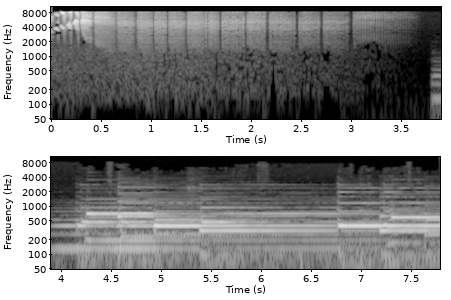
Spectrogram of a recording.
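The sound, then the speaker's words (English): A Juan Fernandez firecrown hummingbird gives a rapid series of high, dry, buzzing chirps, fairly loud, for a few seconds before it cuts off and music begins. “Today, conservationists with Oikonos ecosystem knowledge are working to restore the island's native forests and to ensure a bright future for the Juan Fernandez firecrown.”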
